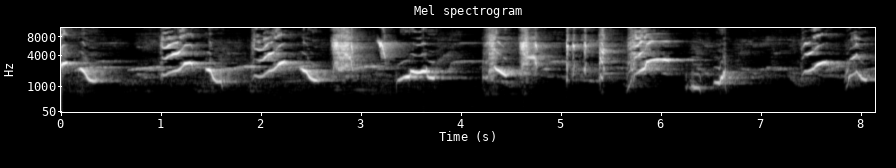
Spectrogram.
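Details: Samyong, the bare-throated whistler, in a long masteran track: loud, rich whistles that rise then drop sharply, repeated about once a second, mixed with sharp clicks and harsh squawky notes.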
